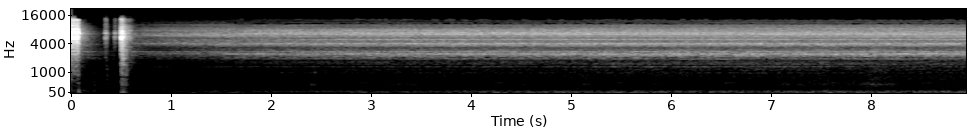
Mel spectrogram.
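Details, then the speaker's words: Mitsubishi Evo X boost leak test at 5 psi: after sharp clicks, a steady loud hiss of escaping pressurised air; soap bubbles show a big leak at the diverter valve rubber hose, and a coupler blows off. "Alright, now you guys hear that? There's a giant leak somewhere."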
